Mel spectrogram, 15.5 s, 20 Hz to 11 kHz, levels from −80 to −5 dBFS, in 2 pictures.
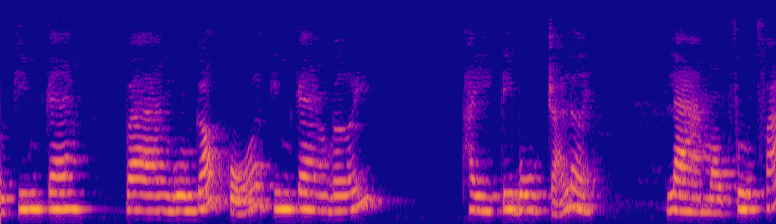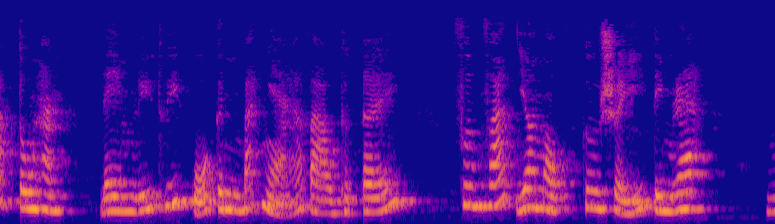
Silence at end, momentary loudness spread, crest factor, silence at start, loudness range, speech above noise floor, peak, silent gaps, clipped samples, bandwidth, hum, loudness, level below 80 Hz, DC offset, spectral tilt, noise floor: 0 s; 10 LU; 16 dB; 0 s; 3 LU; 49 dB; -14 dBFS; none; under 0.1%; 8.2 kHz; none; -30 LUFS; -80 dBFS; under 0.1%; -6.5 dB/octave; -78 dBFS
